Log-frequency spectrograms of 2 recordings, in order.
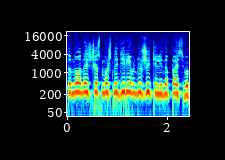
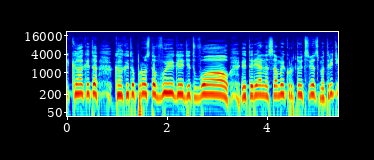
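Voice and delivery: usual speaking voice

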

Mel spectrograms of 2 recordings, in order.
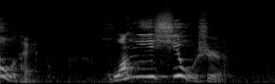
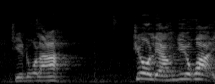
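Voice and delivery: usual speaking voice

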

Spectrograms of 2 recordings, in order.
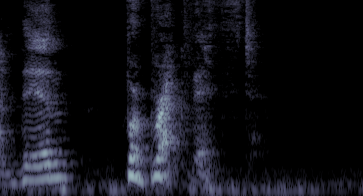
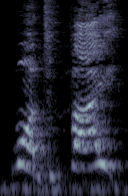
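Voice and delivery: high, loud dare; pugnacious bug challenge; grouchy ladybug; 11 semitones higher, 4 dB louder than usual. A narrator's reading. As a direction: pick a fight, pitched up and loud. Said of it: "said the grouchy ladybug".

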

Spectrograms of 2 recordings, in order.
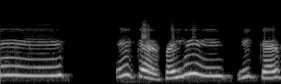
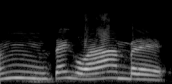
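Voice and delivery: slow, moaning hungry voice; mock hungry moan; 4 semitones lower, much slower than usual. Shown as a demonstration. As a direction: whine with hunger, drawn out. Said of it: "Su barriguita ahora".

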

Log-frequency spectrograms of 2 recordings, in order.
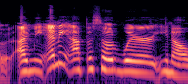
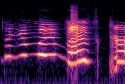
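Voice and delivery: adoring; 13 semitones higher, 5 dB louder than usual. Real, not acted. Emotional over best girl.

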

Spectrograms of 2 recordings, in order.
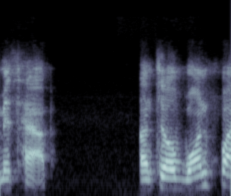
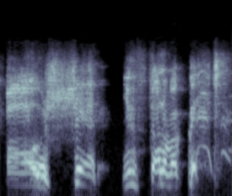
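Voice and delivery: higher-pitched cursing, acted out; mock pained shout; 7 semitones higher than usual. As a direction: curse as if toe just stubbed. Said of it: "you simply shout".

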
